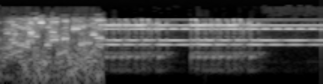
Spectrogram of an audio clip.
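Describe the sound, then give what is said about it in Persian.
A telephone ring sound effect follows a short stretch of talk: a steady, bright electronic tone in two bursts with a brief gap between them, then fading out. “لطفا یه زنگ تلفن بده که بریم بازی کنیم.”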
